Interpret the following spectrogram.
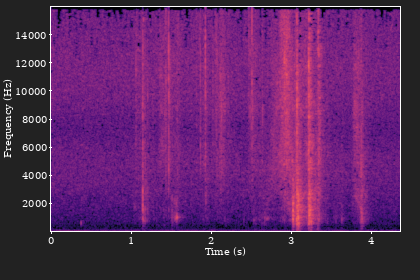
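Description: Quiet handling noise from a picture book: a few light clicks, then a short cluster of louder knocks and rustles about three seconds in and one more just before the end, as the book is moved out of view.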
